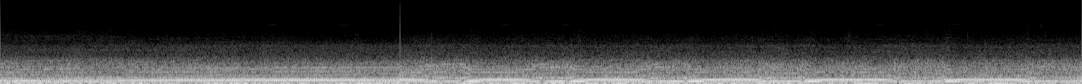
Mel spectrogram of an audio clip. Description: The first is the growling sound while driving straight. In the second part, you can hear a modified sound caused by the steering wheel being turned left and reft while driving.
